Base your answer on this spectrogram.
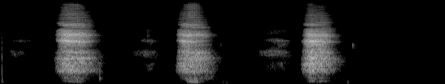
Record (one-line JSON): {"exhalation_length": "4.5 s", "exhalation_amplitude": 23457, "exhalation_signal_mean_std_ratio": 0.37, "survey_phase": "beta (2021-08-13 to 2022-03-07)", "age": "45-64", "gender": "Female", "wearing_mask": "No", "symptom_none": true, "smoker_status": "Never smoked", "respiratory_condition_asthma": false, "respiratory_condition_other": false, "recruitment_source": "REACT", "submission_delay": "1 day", "covid_test_result": "Negative", "covid_test_method": "RT-qPCR"}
